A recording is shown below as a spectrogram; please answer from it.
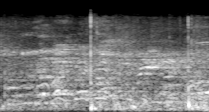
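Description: Basketball bouncing on a hardwood gym floor, two sharp hits about a second apart, amid players' voices echoing in the gym.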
